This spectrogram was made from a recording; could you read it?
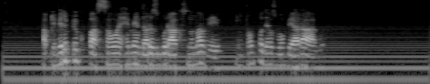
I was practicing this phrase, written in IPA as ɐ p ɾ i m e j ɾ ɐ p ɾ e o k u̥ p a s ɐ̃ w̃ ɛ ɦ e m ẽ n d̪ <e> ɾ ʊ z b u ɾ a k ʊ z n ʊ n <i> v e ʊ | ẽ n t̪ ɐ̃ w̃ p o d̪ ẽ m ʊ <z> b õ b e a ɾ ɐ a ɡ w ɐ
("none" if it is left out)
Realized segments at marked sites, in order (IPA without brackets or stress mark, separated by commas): a, a, z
